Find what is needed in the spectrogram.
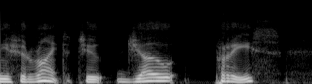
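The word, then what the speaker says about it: Prhys: If you want to actually obtain a copy of it, then you should write to Joe Preece. That surname is spelt P-R-H-Y-S, and I assume it's pronounced Preece, at the Cornish class, the City Literary Institute, Stukely Street, London, WC2.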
